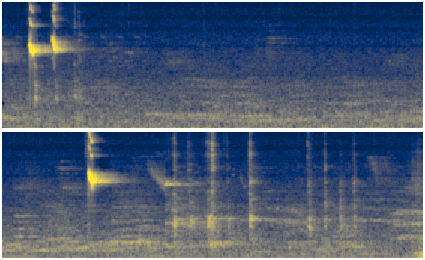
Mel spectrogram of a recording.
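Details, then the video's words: Goldfinch × canary hybrid in Malaga-style song, sung clean without errors: two loud, sharp, high chirps, a long pause, then another pair followed by softer quick high notes. "Mixto jilguero cantando copia malaga _ Hybrid of goldfinch singing for training songs"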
